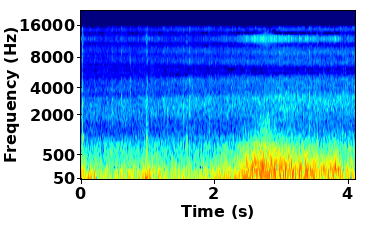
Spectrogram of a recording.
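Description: Wind buffeting the camera microphone: a low, noisy rumble that swells into a stronger gust about halfway through and eases near the end.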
